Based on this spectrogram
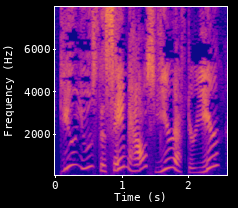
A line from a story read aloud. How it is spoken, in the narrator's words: piped up Striped Chipmunk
